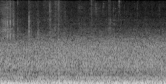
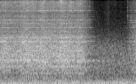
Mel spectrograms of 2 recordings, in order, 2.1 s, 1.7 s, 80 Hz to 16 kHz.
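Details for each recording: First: 2004 Chevy Silverado 5.3L, passenger-side front wheel spun by hand on a jack: steady, low, even whir with no grinding, clicking or roughness; normal wheel bearing. The truck whines on the highway, and hub assemblies were being replaced. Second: 2004 Chevy Silverado 5.3L, jacked up, hub spun by hand: a coarse, gritty rumble with a hiss on top, steady as it turns; a worn front wheel bearing that whined at highway speed, before hub assembly replacement.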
